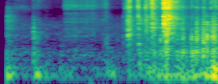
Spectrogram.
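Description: A deck of tarot cards being riffle-shuffled by hand: a couple of light taps, then a rapid flutter of flicking cards through the second half.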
